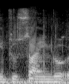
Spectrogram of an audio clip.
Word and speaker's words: Ituzaingó: veo yo te veo por qué le pones el acento donde no Pablo la concha de su madre en el acento en la o en todos los lugares del mundo porque le pone porque le dicen ituzaingó eh Me acompañas sí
